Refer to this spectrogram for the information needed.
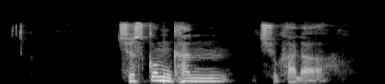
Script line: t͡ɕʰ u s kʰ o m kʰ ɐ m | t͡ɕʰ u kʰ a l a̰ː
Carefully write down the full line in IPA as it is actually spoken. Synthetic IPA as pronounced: t͡ɕʰ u s k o m kʰ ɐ n | t͡ɕʰ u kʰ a l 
